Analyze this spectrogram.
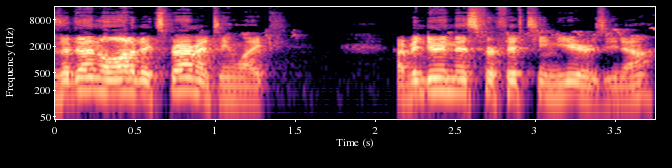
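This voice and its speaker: High-pitched for a man, his voice has a bright, sharp tone. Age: 30s. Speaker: fitness youtuber. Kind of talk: casual live-stream workout chat. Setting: live stream at home.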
